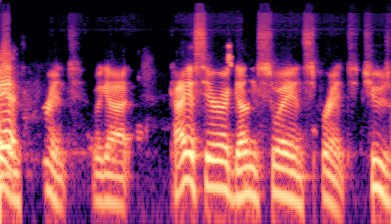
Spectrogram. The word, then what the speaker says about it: Kyocera: We got Kyocera, Gung Sway, and Sprint.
